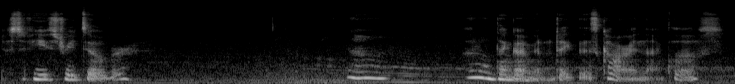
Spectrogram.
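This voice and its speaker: A high, creaky, half-whispered voice over clear background ambience. It is a woman performing a guarded, streetwise cyberpunk taxi driver in a soft-spoken ASMR roleplay, taking her time with each phrase. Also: slow pace, long pauses. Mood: casual, dismissive. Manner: hushed, breathy half-whisper. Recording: noticeable background ambience noise. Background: sci-fi city ambience.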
